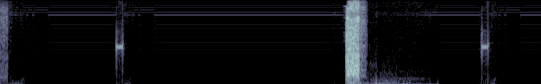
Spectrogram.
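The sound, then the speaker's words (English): Telephone dialing tones: a few short, high beeps spaced apart, with one longer noisy burst between them, against near silence. “I believe we are logged in, waiting on your call. Copy, Reed. We are dialing now.”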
